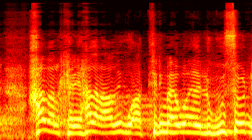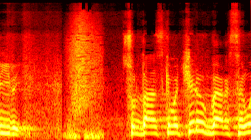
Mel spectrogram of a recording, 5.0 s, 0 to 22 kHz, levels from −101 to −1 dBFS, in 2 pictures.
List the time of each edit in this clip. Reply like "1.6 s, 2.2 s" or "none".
3.3 s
